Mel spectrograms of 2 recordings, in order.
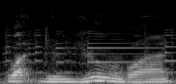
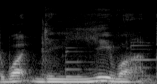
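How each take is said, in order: First: The word 'you' is said fully and clearly. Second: The word 'you' is reduced to 'ye'. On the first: This is careful, standard speech. The speaker calls it right. "good pronunciation is" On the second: The speaker is rough and from a low class. The speaker calls it wrong. "bad man from a low class"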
